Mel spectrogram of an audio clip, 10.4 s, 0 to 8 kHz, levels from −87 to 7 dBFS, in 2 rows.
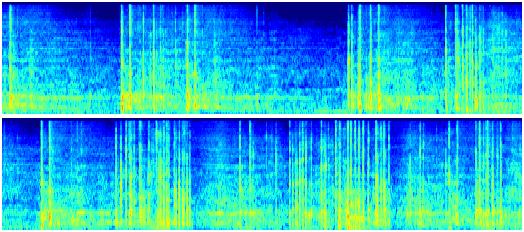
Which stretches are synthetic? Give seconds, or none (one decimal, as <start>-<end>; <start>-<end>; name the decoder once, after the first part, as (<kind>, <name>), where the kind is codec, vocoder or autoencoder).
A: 0.0-10.4 (codec, SNAC)

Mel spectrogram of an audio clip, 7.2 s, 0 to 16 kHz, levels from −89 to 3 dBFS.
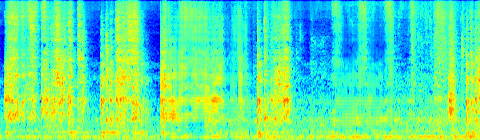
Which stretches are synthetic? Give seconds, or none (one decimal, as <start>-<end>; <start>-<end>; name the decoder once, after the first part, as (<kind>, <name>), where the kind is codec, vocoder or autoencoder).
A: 2.5-3.8 (vocoder, BigVGAN v2); 5.0-5.9

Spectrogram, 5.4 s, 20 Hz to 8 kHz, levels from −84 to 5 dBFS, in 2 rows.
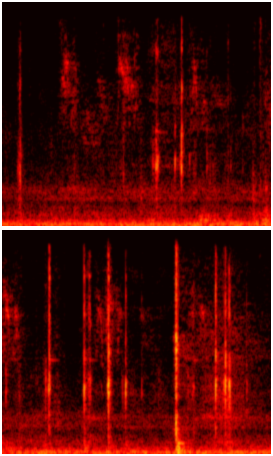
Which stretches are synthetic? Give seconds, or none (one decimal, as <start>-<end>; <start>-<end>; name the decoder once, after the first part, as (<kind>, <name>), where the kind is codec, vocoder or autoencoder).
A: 4.0-4.6 (vocoder, Vocos)

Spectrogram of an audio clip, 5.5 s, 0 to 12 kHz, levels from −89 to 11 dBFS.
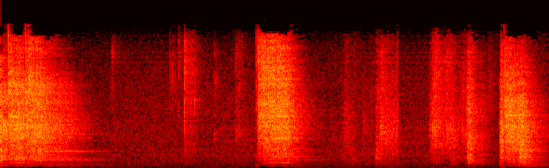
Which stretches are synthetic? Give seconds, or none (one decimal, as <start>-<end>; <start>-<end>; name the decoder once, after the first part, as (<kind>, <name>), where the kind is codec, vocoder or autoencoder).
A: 0.0-0.5 (vocoder, BigVGAN v2); 1.1-1.9; 3.6-4.8

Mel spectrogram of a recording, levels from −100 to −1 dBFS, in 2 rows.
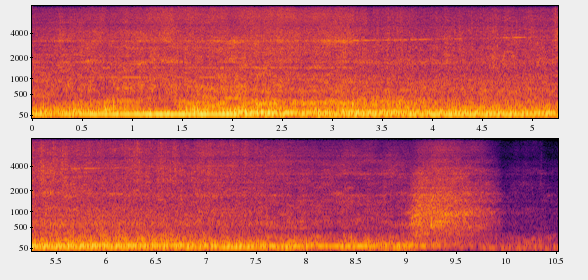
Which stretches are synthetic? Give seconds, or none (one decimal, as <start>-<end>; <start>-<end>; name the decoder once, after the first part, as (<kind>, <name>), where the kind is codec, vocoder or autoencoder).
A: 0.0-3.2 (codec, SNAC); 7.6-10.5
